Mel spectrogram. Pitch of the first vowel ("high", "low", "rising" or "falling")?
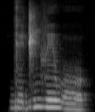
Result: low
